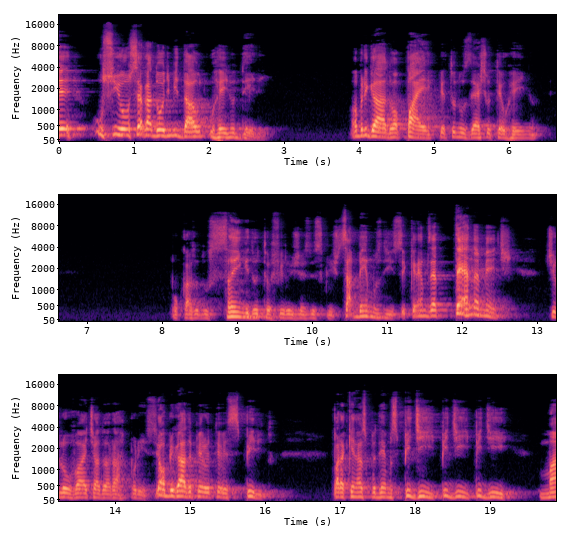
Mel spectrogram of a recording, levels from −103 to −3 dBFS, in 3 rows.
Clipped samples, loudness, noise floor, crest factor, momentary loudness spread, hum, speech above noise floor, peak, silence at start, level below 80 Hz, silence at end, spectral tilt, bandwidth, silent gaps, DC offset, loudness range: under 0.1%; -28 LUFS; -80 dBFS; 22 dB; 14 LU; none; 53 dB; -6 dBFS; 0 s; -64 dBFS; 0 s; -5 dB/octave; 13 kHz; none; under 0.1%; 6 LU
